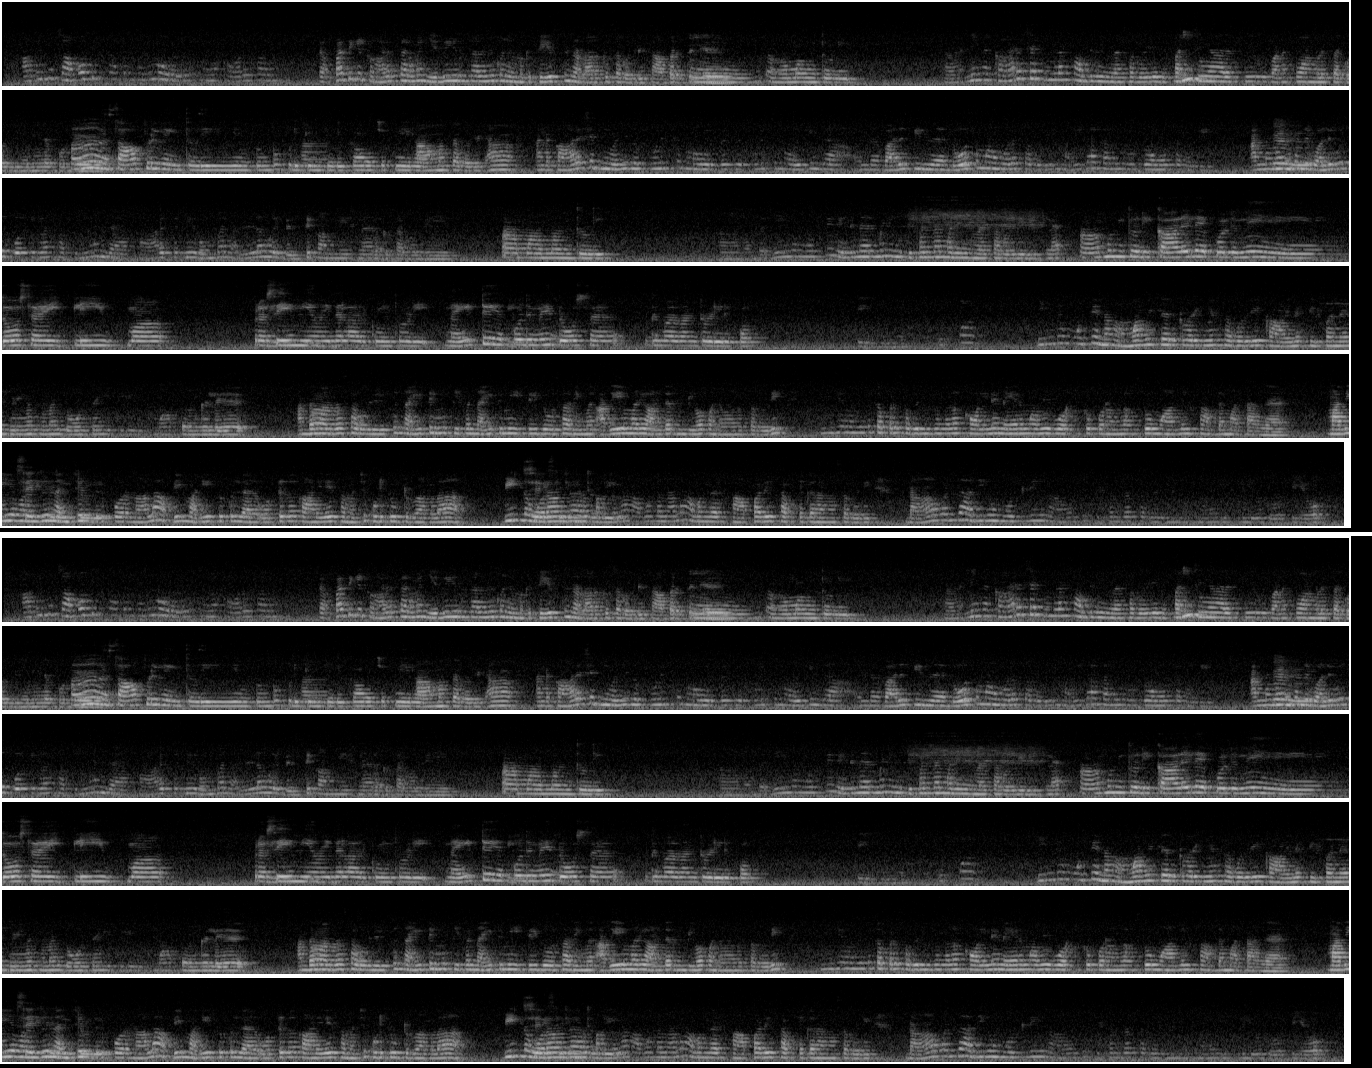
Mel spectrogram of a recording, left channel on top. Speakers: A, on the right; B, on the left.
A: அதுவுமே சப்பாத்திக்கு சாப்பிடும் போததுேஓரளவுக்கு நல்லா காரசாரமா சப்பாத்திக்கு காரசாரமா எது இருந்தாலுமே கொஞ்சோ நமக்கு டேஸ்ட் நல்லா இருக்கு சகோதரி சாப்பறதுக்கு
B: உம் ஆமாங் தோழி
A: ஆ நீங்க கார சட்னிளா சாப்டுவீங்களா குதிது பச்சையை
B: ம்
A: அரைச்சி இப்படி வணக்க வாங்கங்கள குதிரி எண்ணைல போட்டு
B: ஆ சாப்பிடுவேங்க தோழி எனக்கு ரொம்ப பிடிக்குங்க
A: ஆ
B: தோழி கார சட்னிலா
A: ஆமா சகோதரி ஆ அந்த காரசட்னி வந்து இந்த புளிச்ச மாவு இருக்கு புளிச்ச மாவுக்கு இந்த அந்த வரிசி இந்த தோசைமாவோட சகோதரி மைதா கலந்து விட்டுவாங்க சகோதரி அந்த மாரி
B: ம்
A: கொஞ்சோ வளுவளு தோசைக்கலா சாப்பிடலா இந்த காரச்சட்னி ரொம்ப நல்ல ஒரு பெஸ்ட் காம்பினேஷனா இருக்கு சகோதரி
B: ஆமா ஆமாங் தோழி
A: ஆமா சார் நீங்க மோஸ்ட்லி ரெண்டு நேரமே நீங்க டிஃபன் தான் பண்ணுவீங்களா சகோதரி வீ
B: ஆமாங்க தோழி காலைல எப்பொழுதுமே தோச இட்லி உப்மா அப்றோ
A: சேரி
B: சேமியா
A: சேரிங்க
B: இதெல்லாம் இருக்கூ தோழி நைட்டு எப்போதுமே
A: சேரிங்க சகோ
B: தோச இது மாரிதாங்க தோழி இருப்போ
A: செரிங்க உப்ம இங்க மோஸ்ட்லீ அம்மா வீட்ல இருக்க வரைக்குமே சகோதரி காலைல டிஃபனு நீங்க சொன்னது மாரி தோச இட்லி உப்புமா பொங்களு அந்த
B: ஆ
A: மாதிரிதான் சகோதரி இருக்கு night tiffin night idli dosa அதே மார அதே மாரி ஆல்டர்னேட்டிவ்வ பண்ணுவாங்க சகோதரி இங்க வந்ததுக்கப்றோ காலைல நேரமாவே வொர்க்குக்கு போறாங்ளா சோ மார்னிங் சாப்ட மாட்டாங்க மதிய
B: சரி
A: வந்து
B: சரிங்க
A: லஞ்ச்
B: தோழி
A: எடுத்துட்டு போறனால ப்டி மதியத்துக்குல்ல ஒட்டுக்கா காலைலயே சமச்சு குடுத்து வுட்டுருவாங்களா வீட்ல
B: சரி
A: ஒரால்
B: சரிங்க
A: தா இருப்பாங்களா
B: தோழி
A: அவுங்க ஆனா அவுங்க சாப்பாடே சாப்ட்டுக்கறாங்க சகோரி நா வந்து அதிக மோஸ்ட்லி நா வந்து டிஃபன் தா சகோரி நீங்க சொன்ன மாரி இட்லியோ தோசையோ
